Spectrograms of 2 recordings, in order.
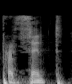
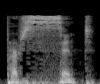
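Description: First: PERCENT lisped as "per-thent"; mispronounced TH for S. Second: PERCENT with a crisp S in the second syllable; careful S sound. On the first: Teacher showing learners the mistake to avoid, TH in "percent". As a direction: say "percent" with TH replacing the S. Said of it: "not percent". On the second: Teacher modelling correct pronunciation for learners, careful S in "percent". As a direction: say "percent" with an S, never a TH. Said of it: "And be careful, percent". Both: Shown as a demonstration.

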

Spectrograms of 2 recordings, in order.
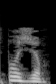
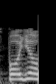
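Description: First: "pollo" con ll rioplatense, "posho"; ll argentina. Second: Said in the usual way. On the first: Shown as a demonstration. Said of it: "argentinos ... pronuncian correctamente la doble L". ("pollo" con la ll fricativa argentina) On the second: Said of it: "¿Quieres pollo o pollo?".

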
